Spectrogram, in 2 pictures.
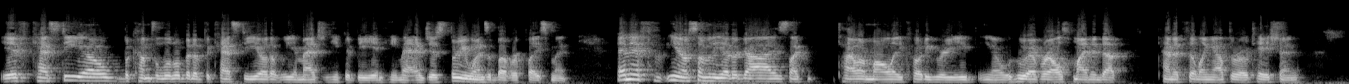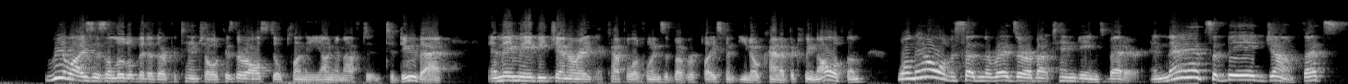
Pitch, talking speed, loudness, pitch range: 130 Hz, 230 wpm, -15 LUFS, 115-160 Hz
